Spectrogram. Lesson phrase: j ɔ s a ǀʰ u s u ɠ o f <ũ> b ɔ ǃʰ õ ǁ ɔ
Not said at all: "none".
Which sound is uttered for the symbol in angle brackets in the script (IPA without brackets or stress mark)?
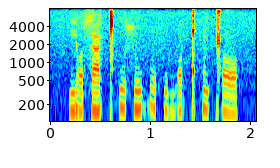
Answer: u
